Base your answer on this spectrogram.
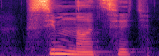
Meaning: seventeen (17)
- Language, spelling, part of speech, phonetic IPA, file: Ukrainian, сімнадцять, numeral, [sʲimˈnad͡zʲt͡sʲɐtʲ], Uk-сімнадцять.ogg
